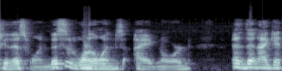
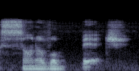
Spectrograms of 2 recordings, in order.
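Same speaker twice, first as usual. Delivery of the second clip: muttered under breath; 3 semitones lower, 10 dB quieter than usual. Retold or imitated. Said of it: "still had that look like".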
